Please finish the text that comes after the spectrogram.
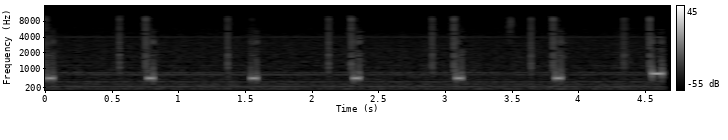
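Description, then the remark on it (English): A radio keypad beeps as channels are stepped through: about seven short, identical mid-pitched beeps at a steady pace, each with faint key clicks between, ending on one noticeably higher beep when the first channel in the list is reached. “But when I reach the first channel in the list, it gives a high beep.”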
